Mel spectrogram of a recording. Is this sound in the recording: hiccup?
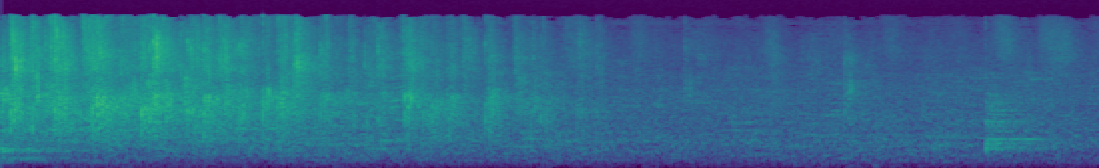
no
